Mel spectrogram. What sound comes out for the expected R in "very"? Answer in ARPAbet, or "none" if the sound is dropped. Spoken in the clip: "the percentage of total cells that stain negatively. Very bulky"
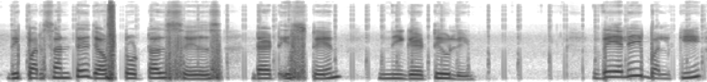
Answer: L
